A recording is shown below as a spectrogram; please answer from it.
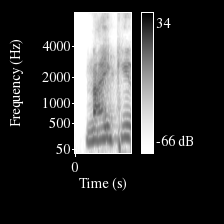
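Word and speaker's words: Nike: এই যে যেমন নাইকির কথা বলি, তাইলে তো আপনার মনে এই প্রশ্ন আসার কথা ছিল যে স্যার, নাইকি রে, নাইক হওয়ার কথা, আসলেই তো জি নাইক হওয়ার কথা। ওরা নাইকি জি পরে জি আমাদেরকে নাইকি পড়তে হবে, কারণ মালিক ওরা, ওই নামের মালিক ওরা।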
